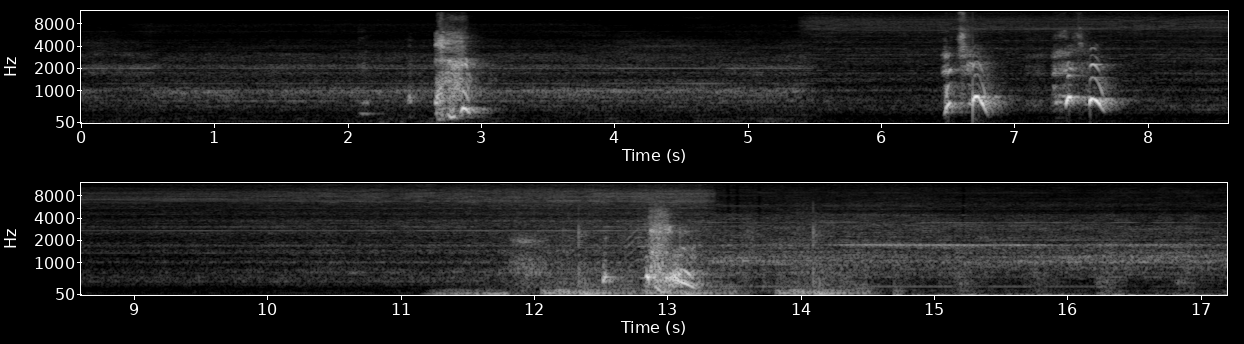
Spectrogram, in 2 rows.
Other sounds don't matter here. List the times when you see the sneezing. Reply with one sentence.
You can hear the sneezing from 2.1 to 3.0 s, from 6.5 to 7.8 s and from 11.8 to 13.7 s.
